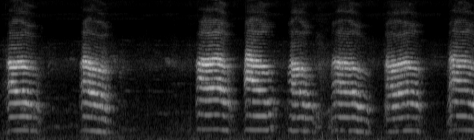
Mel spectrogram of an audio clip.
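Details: Courting male cat, just after mating, calls out to a female in a run of eight loud meows. The first two are widely spaced, then six come in quick succession, almost one per second.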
